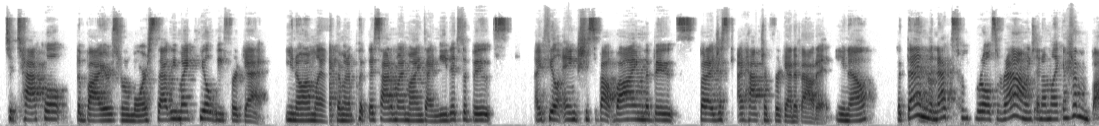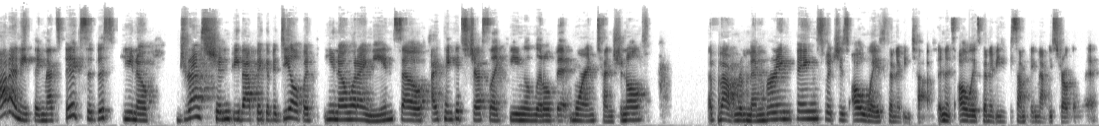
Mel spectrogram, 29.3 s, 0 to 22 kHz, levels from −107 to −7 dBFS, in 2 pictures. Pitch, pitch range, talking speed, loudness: 200 Hz, 185-230 Hz, 230 wpm, -25 LUFS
